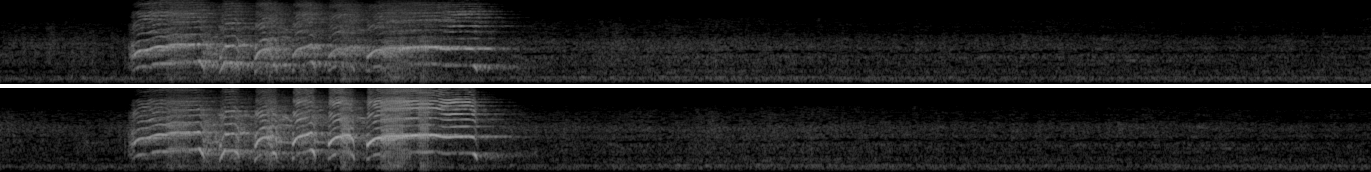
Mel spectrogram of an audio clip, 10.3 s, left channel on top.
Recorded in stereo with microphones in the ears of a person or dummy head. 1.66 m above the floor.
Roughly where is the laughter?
Centre.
